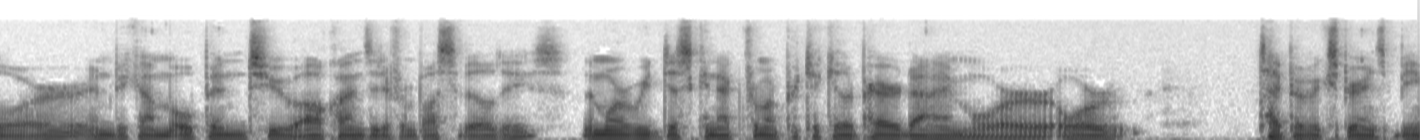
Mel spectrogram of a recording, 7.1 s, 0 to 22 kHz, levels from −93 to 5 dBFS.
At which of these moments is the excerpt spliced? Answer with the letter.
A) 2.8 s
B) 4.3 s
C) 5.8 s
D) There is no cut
D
